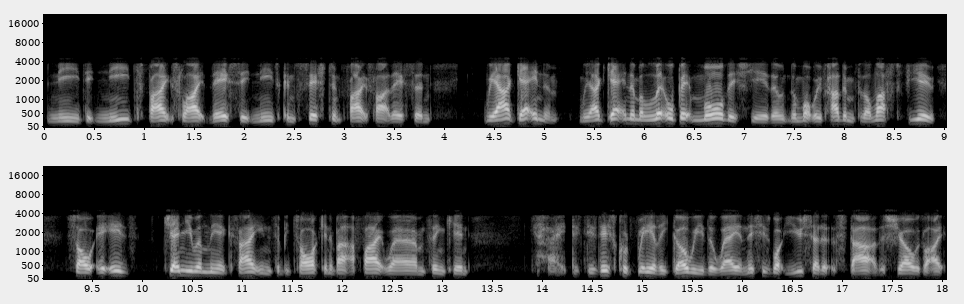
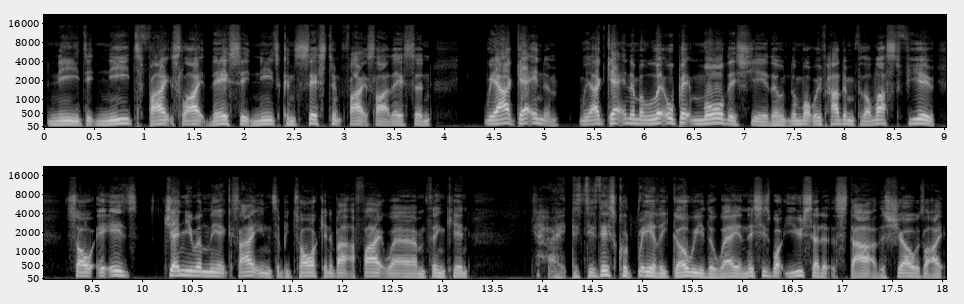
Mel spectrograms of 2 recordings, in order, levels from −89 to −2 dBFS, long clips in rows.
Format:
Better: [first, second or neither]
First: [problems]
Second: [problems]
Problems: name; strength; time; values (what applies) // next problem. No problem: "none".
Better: second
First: phone-call audio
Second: none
